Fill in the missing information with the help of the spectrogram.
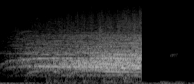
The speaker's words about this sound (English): Yeah, we got the cheering going on. There we go. I don't know if that worked or not, but I found all these little features.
